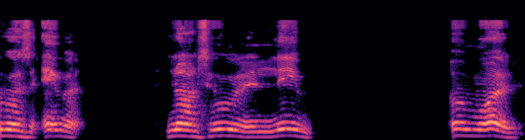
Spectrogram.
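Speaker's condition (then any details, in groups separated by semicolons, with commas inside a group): ALS, bulbar form, bulbar onset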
